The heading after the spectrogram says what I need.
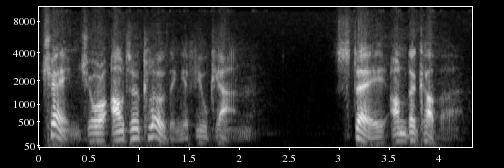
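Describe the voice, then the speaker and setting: British male announcer for vintage civil defence narration: formal and measured, widely varied intonation, muffled band-limited audio. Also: mid-range voice, big pitch swings, creaky, slightly rough, no room sound. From United Kingdom. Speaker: public information film narrator. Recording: dull, band-limited 1970s film soundtrack.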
